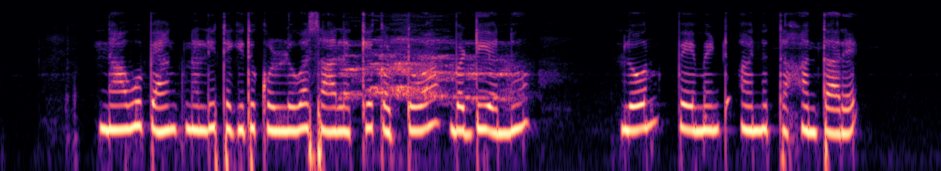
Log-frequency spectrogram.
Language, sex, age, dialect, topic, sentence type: Kannada, female, 18-24, Mysore Kannada, banking, statement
